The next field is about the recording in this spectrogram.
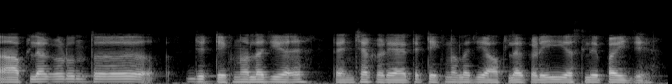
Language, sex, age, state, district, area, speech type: Marathi, male, 18-30, Maharashtra, Nagpur, urban, spontaneous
